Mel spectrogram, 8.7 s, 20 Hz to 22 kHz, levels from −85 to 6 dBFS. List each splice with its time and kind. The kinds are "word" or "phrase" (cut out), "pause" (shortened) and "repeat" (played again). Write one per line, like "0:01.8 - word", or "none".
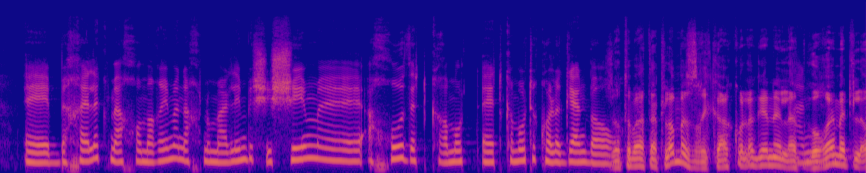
none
